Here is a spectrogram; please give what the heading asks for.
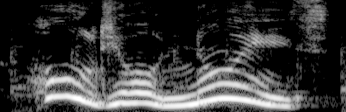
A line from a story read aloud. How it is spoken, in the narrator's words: cried I hastily, enraged at her clamorous manner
